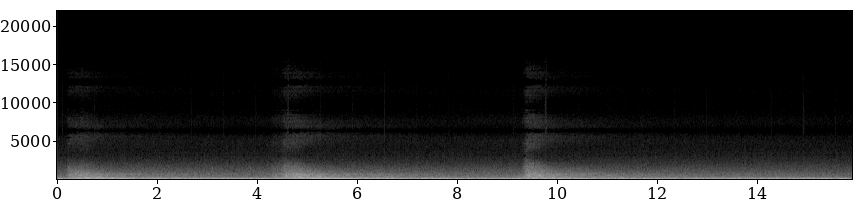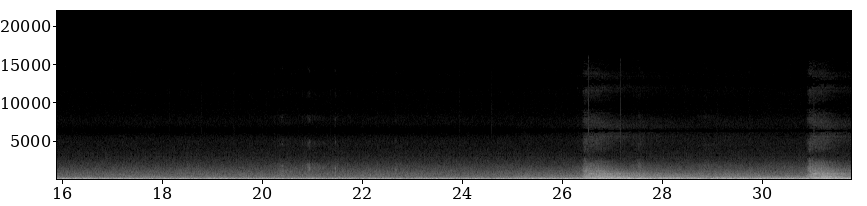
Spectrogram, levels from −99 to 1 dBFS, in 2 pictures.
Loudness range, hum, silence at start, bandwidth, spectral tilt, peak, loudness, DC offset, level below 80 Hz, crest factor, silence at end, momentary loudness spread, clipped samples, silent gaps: 7 LU; none; 0 s; 5.8 kHz; -10 dB/octave; -22 dBFS; -39 LUFS; under 0.1%; -40 dBFS; 16 dB; 0 s; 9 LU; under 0.1%; none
